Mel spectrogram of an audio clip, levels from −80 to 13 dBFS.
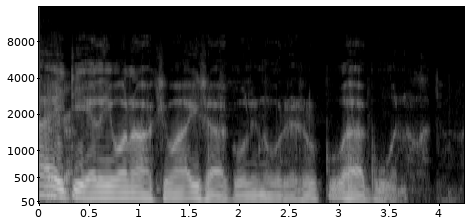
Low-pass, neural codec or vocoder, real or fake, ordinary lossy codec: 14.4 kHz; none; real; none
